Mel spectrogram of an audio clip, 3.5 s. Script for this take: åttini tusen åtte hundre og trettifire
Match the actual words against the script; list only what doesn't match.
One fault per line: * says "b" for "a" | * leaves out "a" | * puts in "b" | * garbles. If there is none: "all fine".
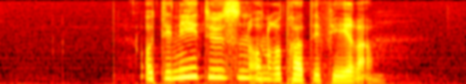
* leaves out "åtte"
